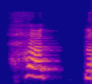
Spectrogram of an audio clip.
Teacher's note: حتی حلق کے بیچ سے آواز نکلے گی. حتی, تا کے اوپر شد ہے تو 2 بار اس کو ادا کریں گے.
